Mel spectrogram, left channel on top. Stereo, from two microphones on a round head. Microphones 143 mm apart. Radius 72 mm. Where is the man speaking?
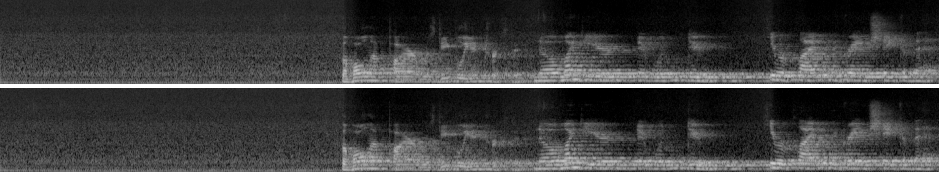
15° right (ahead or behind), 2 m; by 5.2 s 25° left (ahead or behind), 3 m.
